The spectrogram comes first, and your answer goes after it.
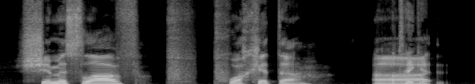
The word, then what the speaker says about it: Płacheta: Shimislav Pueta. Uh, I'll take it. Apparently the the P L with a line through it, it's like a W sound and then the CH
